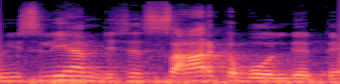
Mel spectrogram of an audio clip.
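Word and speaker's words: SAARC: सार्क country तो क्या सार्क यानी एस ए ए आर C country नहीं कहते ना क्या हम कहते हैं सार्क कंट्री तो हम क्या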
